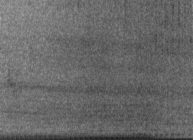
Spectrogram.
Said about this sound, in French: Voilà, une jolie moto qui passe.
